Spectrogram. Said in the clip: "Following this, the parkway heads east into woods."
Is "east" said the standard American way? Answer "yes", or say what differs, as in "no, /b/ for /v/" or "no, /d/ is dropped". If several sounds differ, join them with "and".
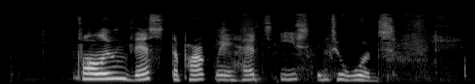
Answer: no, /t/ is dropped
